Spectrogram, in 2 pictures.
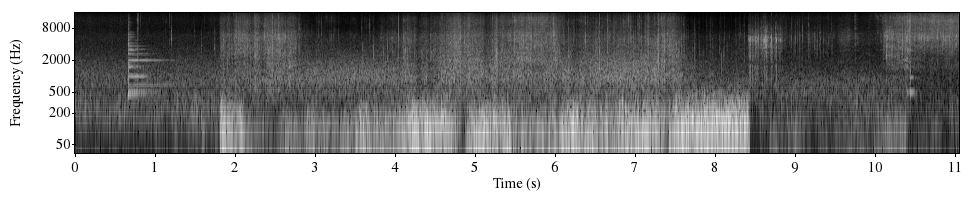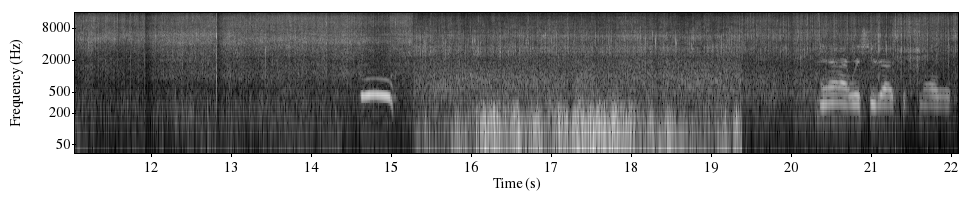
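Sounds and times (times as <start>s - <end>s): steak sizzling in a skillet: 10.0s - 22.0s.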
